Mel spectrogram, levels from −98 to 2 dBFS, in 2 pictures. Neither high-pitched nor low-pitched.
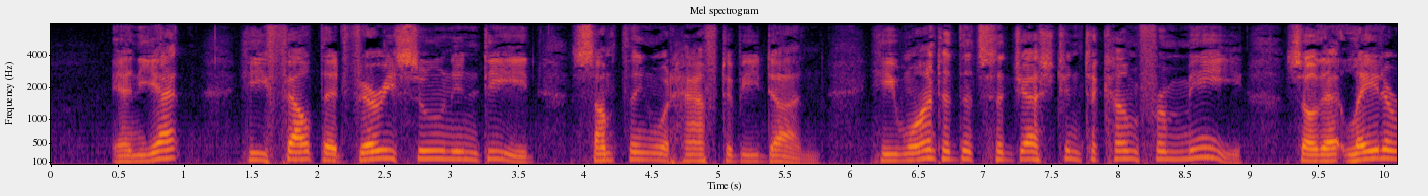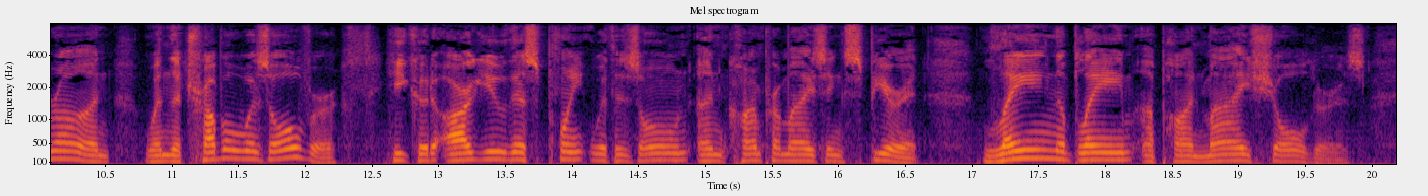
Yes: medium, 145 Hz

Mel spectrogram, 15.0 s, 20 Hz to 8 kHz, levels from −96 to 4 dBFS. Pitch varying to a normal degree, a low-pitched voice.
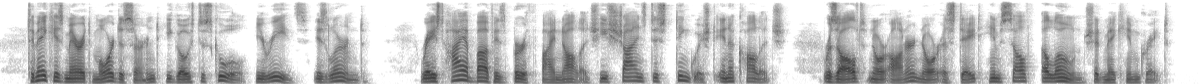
Yes: average, 4.6 semitones; low, 110 Hz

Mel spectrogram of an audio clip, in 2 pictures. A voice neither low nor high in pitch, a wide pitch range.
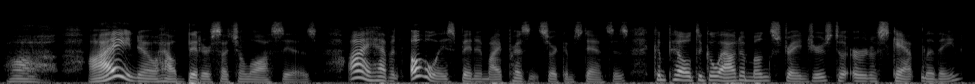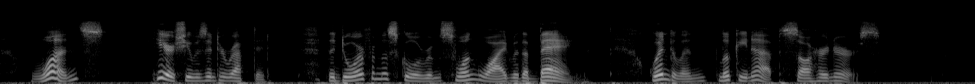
Yes: medium, 150 Hz; wide, 6.1 semitones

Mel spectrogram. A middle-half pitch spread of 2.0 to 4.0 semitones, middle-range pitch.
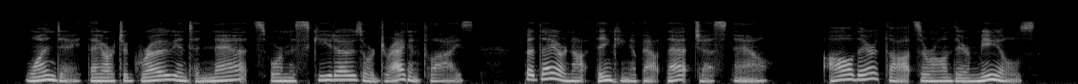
No: average, 4.6 semitones; medium, 165 Hz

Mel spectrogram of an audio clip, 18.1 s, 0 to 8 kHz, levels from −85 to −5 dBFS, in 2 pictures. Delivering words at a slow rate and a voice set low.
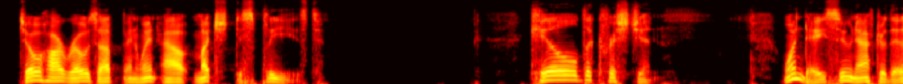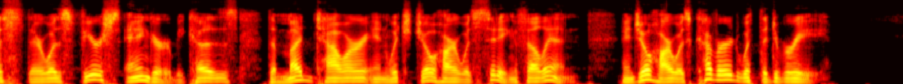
Yes: slow, 125 wpm; low, 115 Hz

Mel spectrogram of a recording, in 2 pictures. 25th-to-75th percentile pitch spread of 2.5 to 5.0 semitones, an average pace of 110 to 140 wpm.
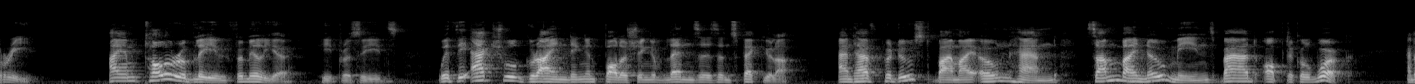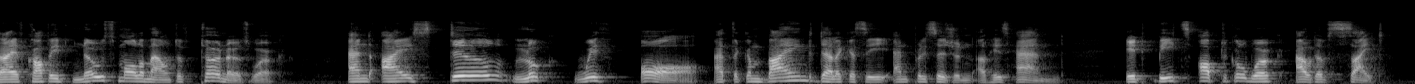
No: wide, 5.6 semitones; slow, 135 wpm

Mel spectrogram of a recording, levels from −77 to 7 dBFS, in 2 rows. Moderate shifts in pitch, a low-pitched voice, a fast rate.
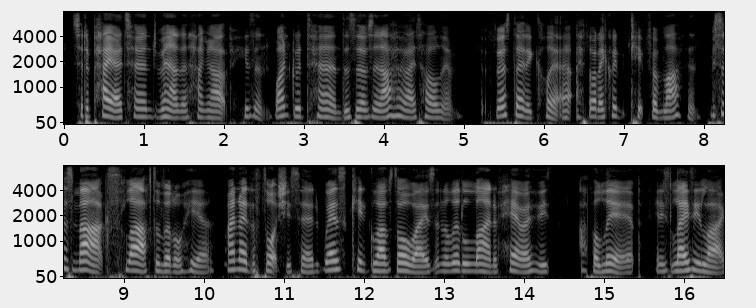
No: average, 3.1 semitones; high, 195 Hz; fast, 220 wpm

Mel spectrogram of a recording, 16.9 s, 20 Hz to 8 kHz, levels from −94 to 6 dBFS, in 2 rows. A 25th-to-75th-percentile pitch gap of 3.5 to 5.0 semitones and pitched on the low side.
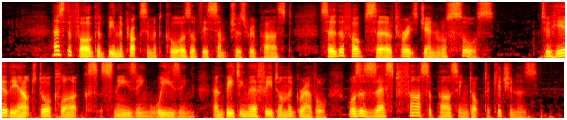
Yes: average, 4.2 semitones; low, 110 Hz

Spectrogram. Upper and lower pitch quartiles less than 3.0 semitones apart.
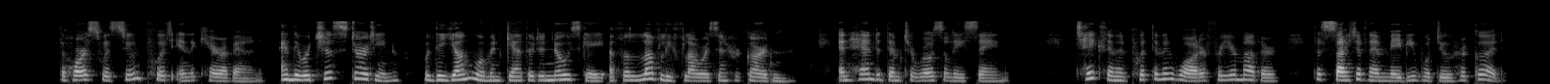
No: average, 4.4 semitones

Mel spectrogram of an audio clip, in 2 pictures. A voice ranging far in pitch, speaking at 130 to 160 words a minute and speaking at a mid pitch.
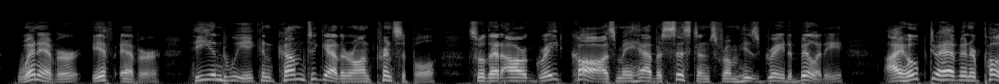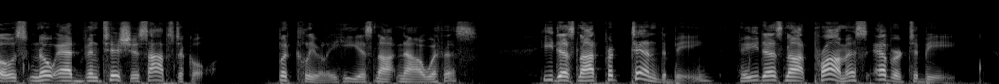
Yes: wide, 6.5 semitones; average, 155 wpm; medium, 165 Hz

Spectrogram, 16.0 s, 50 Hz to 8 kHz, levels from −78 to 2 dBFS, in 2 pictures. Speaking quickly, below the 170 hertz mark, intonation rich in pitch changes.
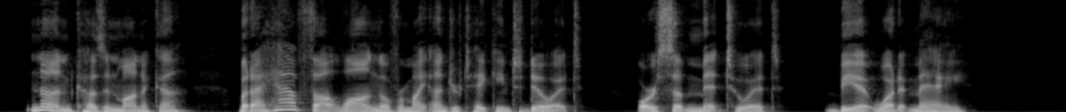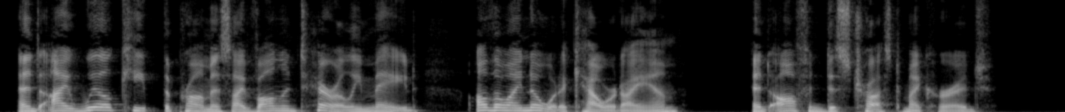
No: average, 170 wpm; low, 135 Hz; wide, 6.5 semitones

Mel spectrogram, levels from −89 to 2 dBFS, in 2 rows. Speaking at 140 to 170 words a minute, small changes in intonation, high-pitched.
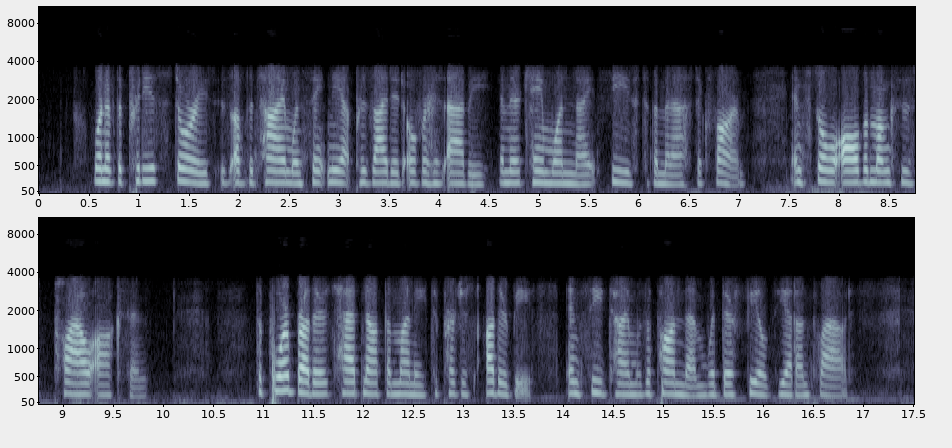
No: average, 190 wpm; narrow, 1.9 semitones; high, 195 Hz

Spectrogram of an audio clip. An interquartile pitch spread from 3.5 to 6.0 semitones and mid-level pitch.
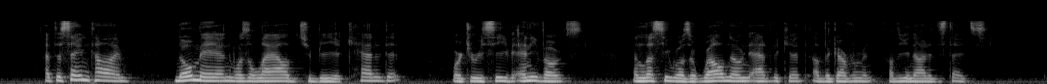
No: average, 2.7 semitones; medium, 150 Hz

